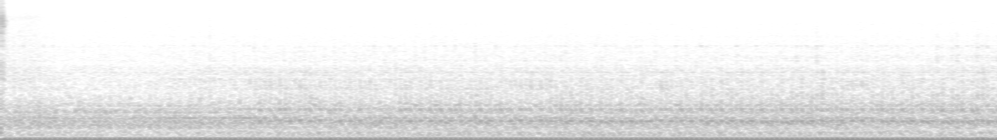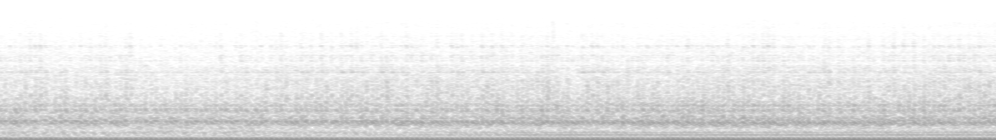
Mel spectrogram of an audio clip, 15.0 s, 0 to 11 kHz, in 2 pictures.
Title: Astra K 1.6 CDTI Timing Chain rattle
